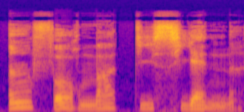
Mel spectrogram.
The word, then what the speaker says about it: informaticienne: And then, if you look carefully, then here, okay, you will have to double the N and then add this final E. Okay? And you get the sound informaticienne. Sienne.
